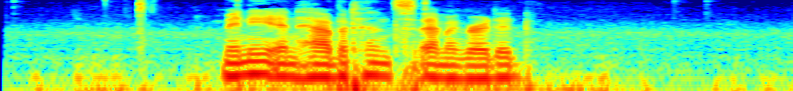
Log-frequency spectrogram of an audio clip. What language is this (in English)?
English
